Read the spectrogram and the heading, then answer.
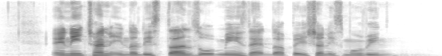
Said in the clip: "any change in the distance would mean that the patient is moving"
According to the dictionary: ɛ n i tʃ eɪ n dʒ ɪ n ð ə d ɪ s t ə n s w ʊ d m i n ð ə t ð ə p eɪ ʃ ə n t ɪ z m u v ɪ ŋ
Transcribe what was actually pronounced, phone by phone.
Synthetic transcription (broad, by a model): ɛ n i tʃ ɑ n ɪ n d ə d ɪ s t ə n s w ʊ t m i n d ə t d ə p eɪ ʃ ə n ɪ s m u v ɪ ŋ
